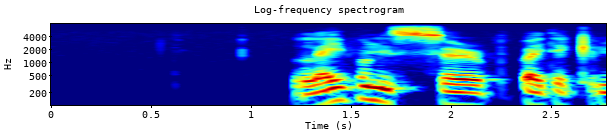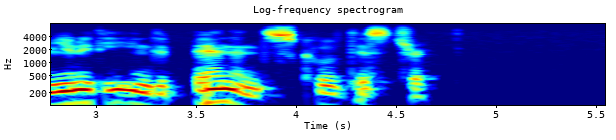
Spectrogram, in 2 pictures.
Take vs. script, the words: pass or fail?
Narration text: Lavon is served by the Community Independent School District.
pass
